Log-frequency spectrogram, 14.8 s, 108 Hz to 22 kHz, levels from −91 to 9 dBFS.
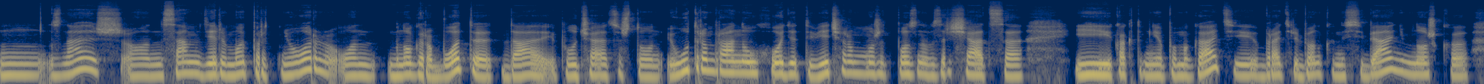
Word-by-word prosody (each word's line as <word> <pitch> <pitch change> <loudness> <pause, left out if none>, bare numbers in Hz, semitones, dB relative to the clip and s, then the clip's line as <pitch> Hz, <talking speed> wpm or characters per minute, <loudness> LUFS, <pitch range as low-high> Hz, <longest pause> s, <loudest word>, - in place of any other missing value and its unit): М, 195 0 -1
знаешь, 245 +7 -1
а, 185 0 -3
на 185 +1 -2
самом 215 +3 0
деле 200 +1 +2
мой 200 +3 +1
партнёр, 205 +6 0 0.2
он 185 -1 -1
много 190 +1 +1
работает, 175 0 +2
да. 180 +3 +1
И - - -4
получается, 185 +2 -2
что 180 0 -4
он 170 -1 -2
и - - -3
утром 255 +6 +3
рано 230 -2 +3
уходит, 210 -2 +2
и - - 0
вечером 220 +4 +1
может 210 -1 -3
поздно 210 -1 0
возвращаться. 185 -2 -1 0.5
И 200 0 +4
как-то 200 +4 -4
мне 190 0 0
помогать 185 - 0
и 185 -1 0
брать 195 +2 -2
ребёнка 195 +2 -3
на 185 0 -2
себя 190 +8 0
немножко 205 - -2
195 Hz, 140 wpm, -22 LUFS, 185-215 Hz, 0.5 s, И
